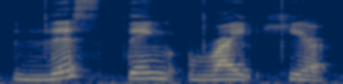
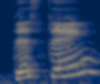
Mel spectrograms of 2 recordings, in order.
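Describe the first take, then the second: First: Very slow, weighty presentation; slow emphasis. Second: Higher, louder excited exclamation. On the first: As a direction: drag each word out. Slow emphatic product showcase. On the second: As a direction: burst out with excitement. Excited repeat of product. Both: Real, not acted.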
